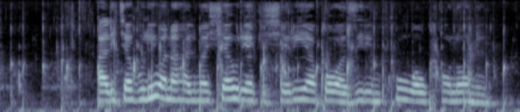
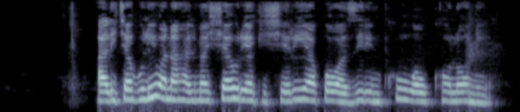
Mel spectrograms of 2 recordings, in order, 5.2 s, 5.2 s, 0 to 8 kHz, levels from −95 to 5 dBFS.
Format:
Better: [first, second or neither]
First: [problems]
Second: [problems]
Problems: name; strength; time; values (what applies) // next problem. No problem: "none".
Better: second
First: background sound (Liquid); 10 dB below the speech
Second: none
